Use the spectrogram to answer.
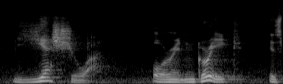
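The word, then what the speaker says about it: ישוע: The word Joshua in Hebrew is pronounced Yeshua, or in Greek is pronounced Jesus.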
